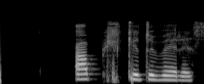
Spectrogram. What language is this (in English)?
Icelandic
